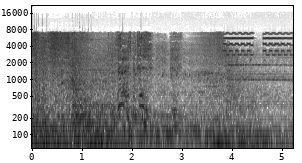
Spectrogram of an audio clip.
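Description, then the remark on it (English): Near the end, Detective Craven's telephone rings in two quick trilling bursts, cutting through a heavy, continuous low rumble like an engine or storm that fills the whole recording. “Hey, Emma, Craven's phone.”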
